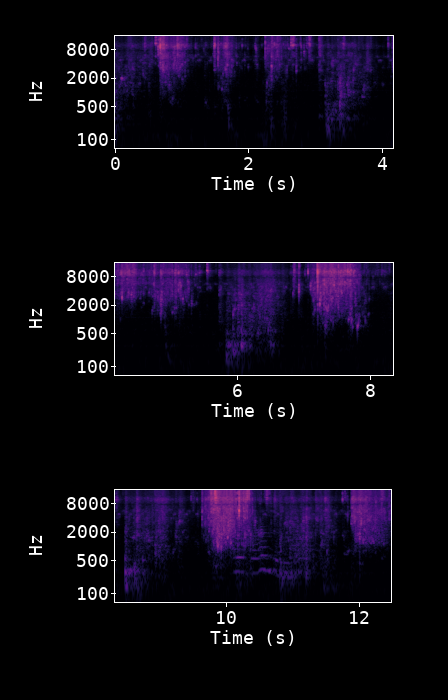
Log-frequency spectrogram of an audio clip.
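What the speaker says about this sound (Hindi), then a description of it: "बर्तन मांजते हैं।" Water splashes and trickles in bursts as dishes are scrubbed and rinsed by hand, the intermittent splashing close and fairly faint, with voices talking in between.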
